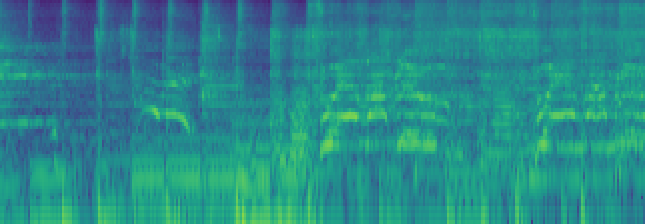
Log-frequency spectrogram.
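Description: A live rock band playing with drums, bass guitar and electric guitar. The sound fills out and grows a little louder about three seconds in.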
